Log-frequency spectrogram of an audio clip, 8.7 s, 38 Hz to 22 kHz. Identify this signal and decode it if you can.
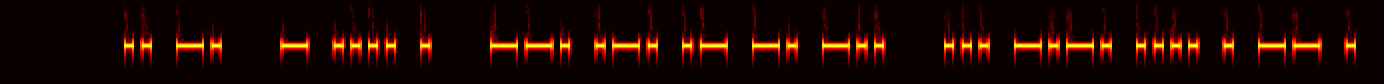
Morse code, heard as a keyed tone, about 22 wpm, 700 Hz. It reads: IN THE GRAND SCHEME
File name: practice / 22wpm / Sets of 6 Words - 22wpm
